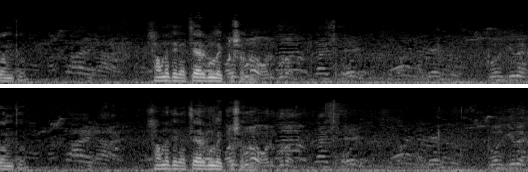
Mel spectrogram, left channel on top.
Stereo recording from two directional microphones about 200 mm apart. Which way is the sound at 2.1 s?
10° right (ahead or behind).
